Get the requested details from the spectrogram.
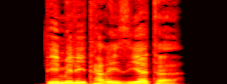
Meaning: inflection of demilitarisiert: 1. strong/mixed nominative/accusative feminine singular 2. strong nominative/accusative plural 3. weak nominative all-gender singular
- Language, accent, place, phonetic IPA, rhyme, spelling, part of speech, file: German, Germany, Berlin, [demilitaʁiˈziːɐ̯tə], -iːɐ̯tə, demilitarisierte, adjective, De-demilitarisierte.ogg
